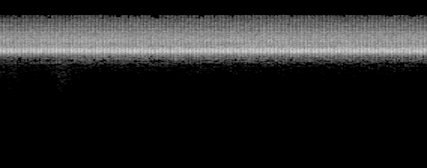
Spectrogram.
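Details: Grasshoppers with no music added: a steady, very high-pitched chirring pulsed about four times per second, unbroken from start to finish with no other sounds.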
